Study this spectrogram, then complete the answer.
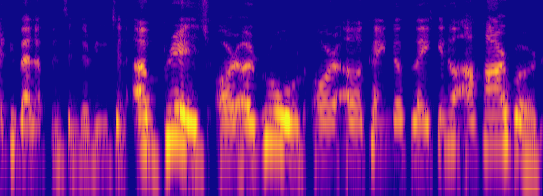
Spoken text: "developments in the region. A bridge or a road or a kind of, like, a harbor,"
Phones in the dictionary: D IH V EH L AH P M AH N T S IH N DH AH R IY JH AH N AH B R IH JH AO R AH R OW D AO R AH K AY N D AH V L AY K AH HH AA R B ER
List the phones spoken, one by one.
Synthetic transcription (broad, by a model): D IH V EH L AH P M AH N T S IH N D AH R IY JH AH N AH B R IH JH AO R AH R OW D AO R AH K AY N D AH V L AY K AH HH AA R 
